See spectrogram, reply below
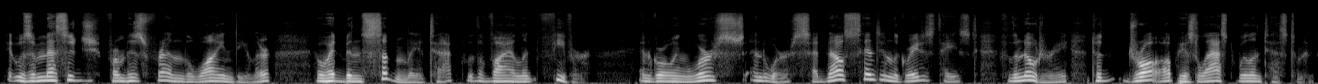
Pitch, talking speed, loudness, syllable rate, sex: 145 Hz, 190 wpm, -21 LUFS, 5.2 syllables/s, male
